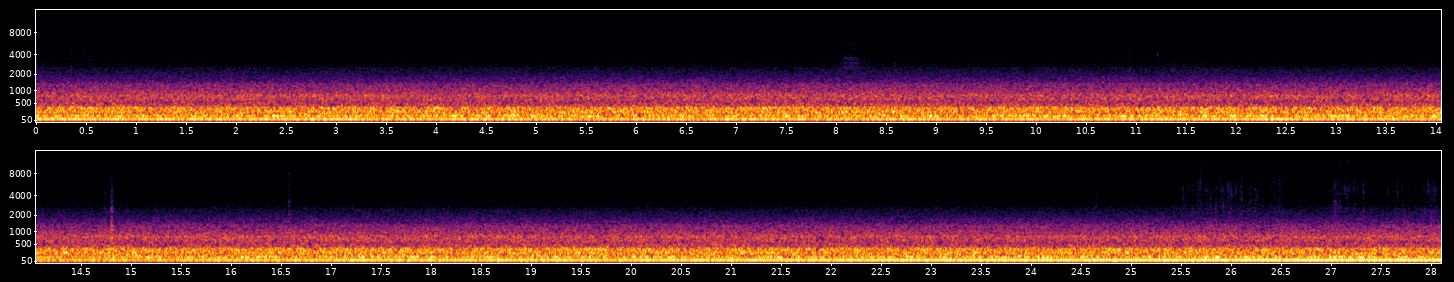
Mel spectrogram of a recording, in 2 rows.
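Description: Steady cabin noise of a Boeing 737-900ER in cruise: the drone of its CFM56-7B turbofan engines and the rush of air along the fuselage, dominated by a deep, even hum. A few faint clicks come near the end.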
